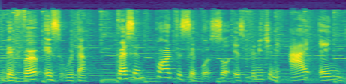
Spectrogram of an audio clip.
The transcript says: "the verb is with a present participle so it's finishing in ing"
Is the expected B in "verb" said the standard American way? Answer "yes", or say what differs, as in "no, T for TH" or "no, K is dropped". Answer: yes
